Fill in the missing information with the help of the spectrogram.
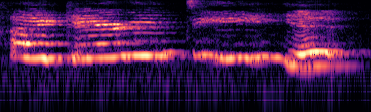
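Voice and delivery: put-on silly girl. Shown as a demonstration. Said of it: "put her hands out like this".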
